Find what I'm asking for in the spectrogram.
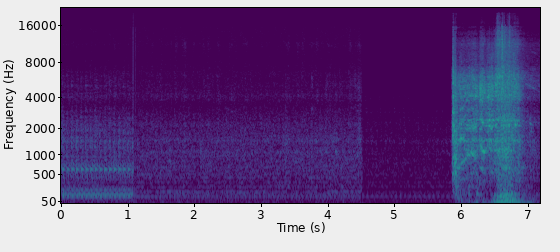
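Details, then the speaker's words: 1955 Willys wagon with a small-block Chevy 350 from a '46 Chevy, first start attempt since removal, fed from a portable fuel tank: steady cranking that never catches; owner suspects the fuel pump as no fuel is reaching the engine. "kind of thinking it might be the fuel pump. I don't know. Um, but she's not getting gas."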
